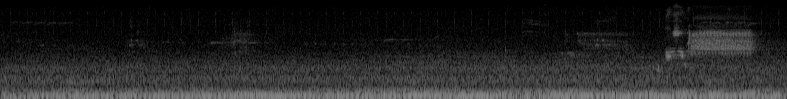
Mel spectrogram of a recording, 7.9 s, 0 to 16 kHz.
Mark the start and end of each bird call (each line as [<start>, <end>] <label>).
[5.30, 7.80] Red-winged Blackbird (Agelaius phoeniceus)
